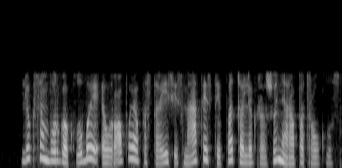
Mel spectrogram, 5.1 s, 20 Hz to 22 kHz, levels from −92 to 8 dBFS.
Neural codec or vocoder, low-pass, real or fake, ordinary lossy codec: none; 3.6 kHz; real; AAC, 32 kbps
